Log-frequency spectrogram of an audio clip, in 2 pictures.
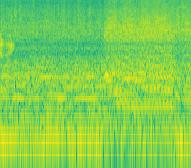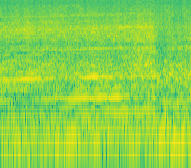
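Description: A race car runs a lap in Need for Speed Shift, its engine roaring loudly and steadily with rising and falling revs through gear changes, close and continuous, with some faint talk now and then.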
